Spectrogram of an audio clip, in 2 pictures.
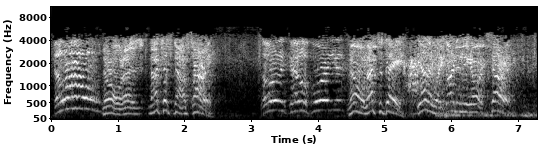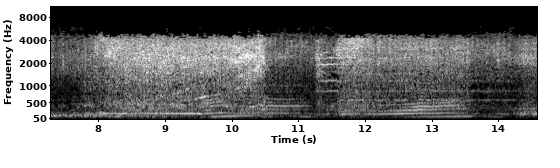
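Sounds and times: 
speech: 0.9s - 7.2s
road rumble: 5.3s - 14.5s
car pulling back onto road, engine accelerating: 5.8s - 14.5s.

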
